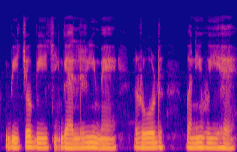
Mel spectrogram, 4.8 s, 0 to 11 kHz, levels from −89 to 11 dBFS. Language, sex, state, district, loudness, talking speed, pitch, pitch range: Hindi, male, Uttar Pradesh, Lalitpur, -15 LUFS, 100 wpm, 105 Hz, 100-110 Hz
